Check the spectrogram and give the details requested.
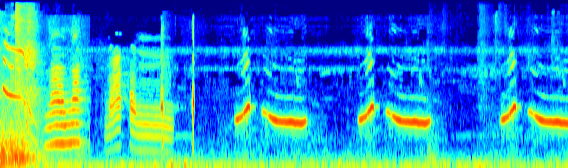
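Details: Pet talking Indian ringneck parakeet, after some brief chatter, repeats a two-part whistle: a quick rising note, then a long falling slide, three times about a second apart.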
